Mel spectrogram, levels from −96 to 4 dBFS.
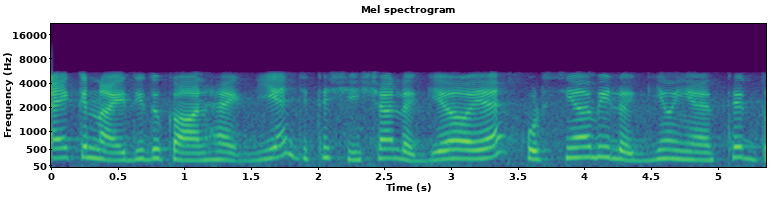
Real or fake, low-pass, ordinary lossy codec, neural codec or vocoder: real; 5.4 kHz; none; none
